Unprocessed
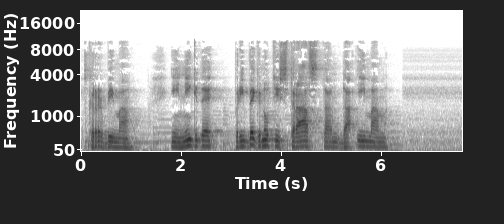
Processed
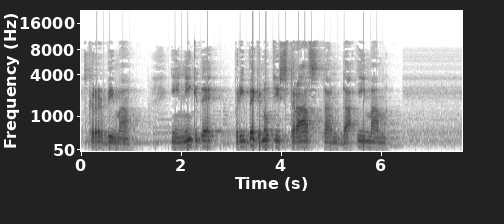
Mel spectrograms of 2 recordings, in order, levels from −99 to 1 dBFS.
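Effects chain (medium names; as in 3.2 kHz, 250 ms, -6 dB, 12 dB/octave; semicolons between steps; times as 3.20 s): Bessel high-pass 260 Hz, order 6; on a send: delay 123 ms -21 dB; on the sum: crackling interface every 0.13 s, samples 256, repeat, from 0.31 s; trim +2.5 dB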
